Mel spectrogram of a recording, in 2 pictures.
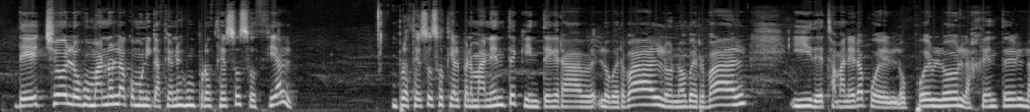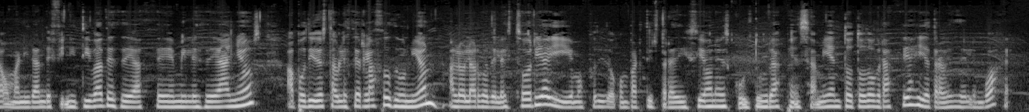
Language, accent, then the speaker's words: Spanish; Eibar, Basque Country, Spain; now in Lebrija, Spain; soy nacida en Eibar, en Guipúzcoa, porque mis padres trabajaban allí, pero soy hija de padres de padre lebrijano y de madre criada desde los dos añitos aquí en Lebrija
